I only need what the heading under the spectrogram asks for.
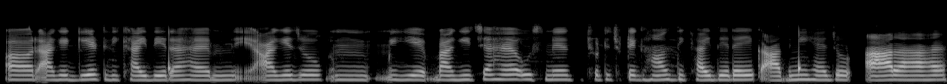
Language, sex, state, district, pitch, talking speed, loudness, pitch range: Hindi, female, Bihar, Purnia, 215 Hz, 165 wpm, -26 LUFS, 205-220 Hz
